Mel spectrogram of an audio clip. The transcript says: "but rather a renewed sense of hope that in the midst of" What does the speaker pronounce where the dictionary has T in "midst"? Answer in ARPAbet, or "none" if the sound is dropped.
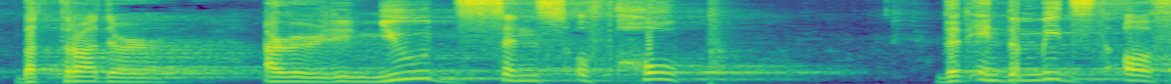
T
